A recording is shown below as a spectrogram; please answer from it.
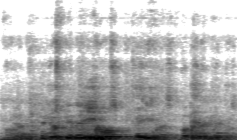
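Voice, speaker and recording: A man's voice: a little high, lively intonation, unhurried, a crowd in the background. A man with a Colombian accent preaching a Sunday sermon, punctuating it with frequent amens and questions to the congregation. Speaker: pastor. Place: church. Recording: echoey church hall, mic far off.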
